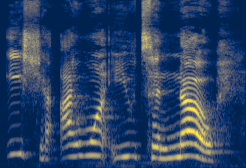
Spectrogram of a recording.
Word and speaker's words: Isha: the suffix of Isha I don't care if it's e-e-e-i-i-e-e or just I if your name is pronounced Isha I want you to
